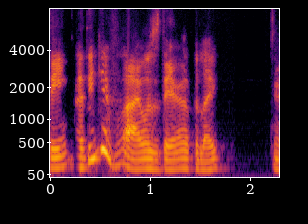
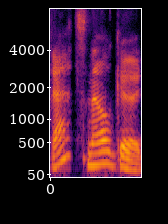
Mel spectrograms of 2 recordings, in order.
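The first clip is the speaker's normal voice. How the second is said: put-on old eighties TV cartoon hero voice; 4 semitones higher than usual. Imitating a clip from an old cartoon giving a PSA: Sonic impression. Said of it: "Sonic impression".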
